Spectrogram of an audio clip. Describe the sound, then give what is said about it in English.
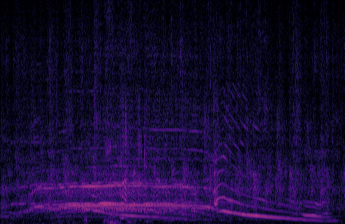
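An audience at a live show at the New York Comedy Festival, on an East Coast tour date, claps steadily for a few seconds, a dense wash of applause mixed with loud whoops and cheering voices that rise and fall in pitch before easing off. “So just a quick clap it up if you listened to the Bechdel Cast before.”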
